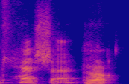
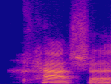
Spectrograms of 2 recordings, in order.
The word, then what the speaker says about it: Kasha: in a minute but Kesha yes not Kesha Kasha is what I'm going to pronounce it as to create a difference um it's one of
